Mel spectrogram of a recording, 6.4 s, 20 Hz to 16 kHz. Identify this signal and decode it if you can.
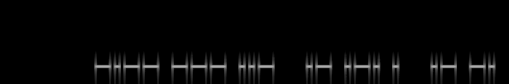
Morse code, heard as a keyed tone, about 20 wpm, 700 Hz. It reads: YOU ARE AN
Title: Sentences from Top 1400 Words 20wpm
